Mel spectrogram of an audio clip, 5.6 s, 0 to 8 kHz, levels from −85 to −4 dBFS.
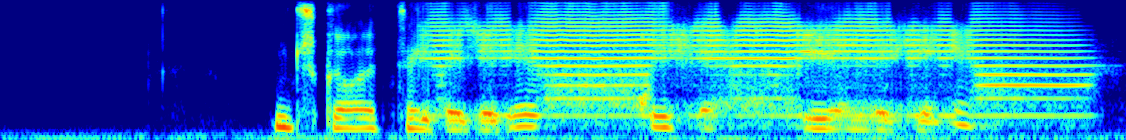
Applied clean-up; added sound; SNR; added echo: neural diffusion model UNIVERSE++.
